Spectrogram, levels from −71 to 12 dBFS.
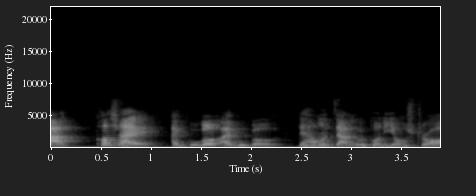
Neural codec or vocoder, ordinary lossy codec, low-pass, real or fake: none; none; none; real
